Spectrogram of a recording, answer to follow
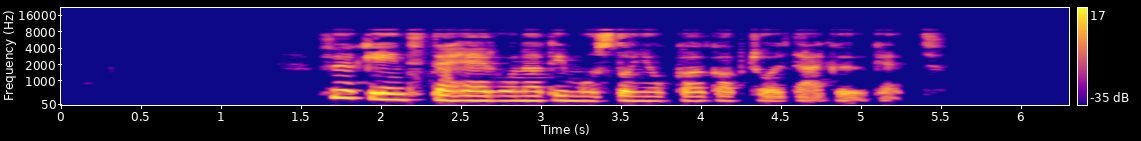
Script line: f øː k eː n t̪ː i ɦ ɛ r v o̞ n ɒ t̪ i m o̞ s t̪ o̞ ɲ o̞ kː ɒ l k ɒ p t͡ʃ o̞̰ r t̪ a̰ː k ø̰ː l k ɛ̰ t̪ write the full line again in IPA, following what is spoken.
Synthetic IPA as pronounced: f øː k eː n t̪ː ɛ ɦ ɛ r v o̞ n ɒ t̪ i m o̞ s t̪ o̞ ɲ o̞ kː ɒ l k ɒ p t͡ʃ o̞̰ l t̪ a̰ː k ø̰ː k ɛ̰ t̪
